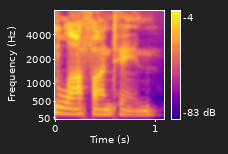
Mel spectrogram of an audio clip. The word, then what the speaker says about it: LaFontaine: It's Don LaFontaine.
